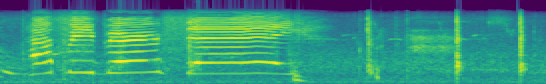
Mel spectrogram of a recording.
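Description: A young girl's high voice in a sing-song, rising and falling over a few syllables, then holding one long note that ends about two seconds in. A few sharp clicks follow.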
